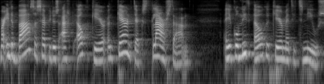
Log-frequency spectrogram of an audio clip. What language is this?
Dutch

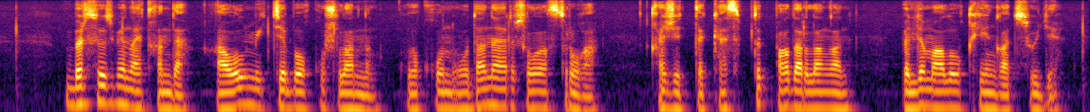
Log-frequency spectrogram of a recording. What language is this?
Kazakh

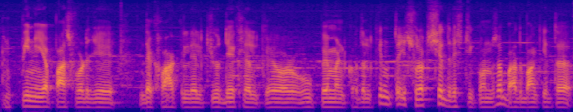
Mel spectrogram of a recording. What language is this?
Maithili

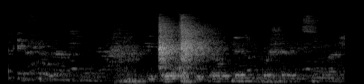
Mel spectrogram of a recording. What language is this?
Czech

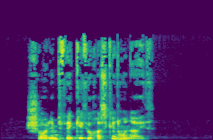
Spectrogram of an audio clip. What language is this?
Kabyle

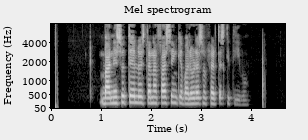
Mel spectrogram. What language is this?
Galician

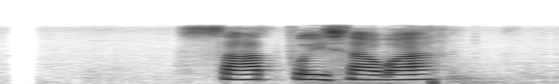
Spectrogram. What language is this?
Nepali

